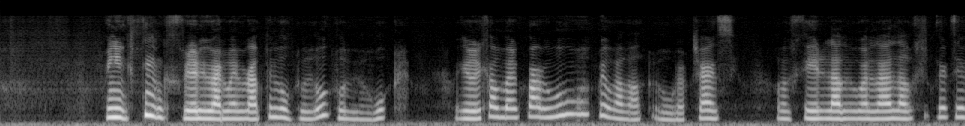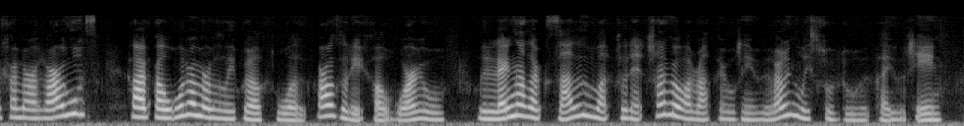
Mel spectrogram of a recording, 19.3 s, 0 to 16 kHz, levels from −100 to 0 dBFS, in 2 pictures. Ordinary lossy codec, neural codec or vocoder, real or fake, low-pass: Opus, 64 kbps; autoencoder, 22.05 kHz, a latent of 192 numbers a frame, VITS, trained on many speakers; fake; 9.9 kHz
